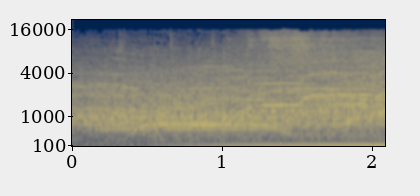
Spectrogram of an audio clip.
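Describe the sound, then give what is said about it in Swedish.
A dense wall of excited young voices from a young audience in a concert arena, after the opening act has left the stage, shrill screams and squeals layered over constant chatter, loud and continuous with a low hum underneath. “börjar ett högt brus av pirriga röster och tjut sprida sig bland den unga publiken.”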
